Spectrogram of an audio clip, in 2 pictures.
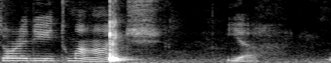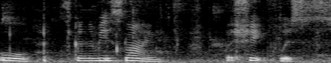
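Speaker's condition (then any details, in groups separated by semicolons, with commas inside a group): No condition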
